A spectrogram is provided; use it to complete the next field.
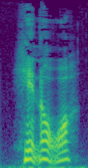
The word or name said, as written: henover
